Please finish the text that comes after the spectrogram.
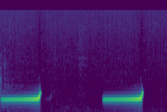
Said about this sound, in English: So that is the sound of two black holes colliding.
